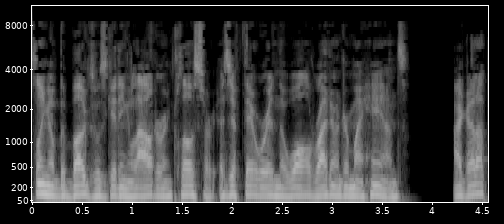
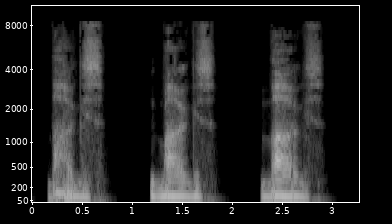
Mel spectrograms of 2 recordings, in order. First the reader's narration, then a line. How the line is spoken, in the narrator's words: the man mumbling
